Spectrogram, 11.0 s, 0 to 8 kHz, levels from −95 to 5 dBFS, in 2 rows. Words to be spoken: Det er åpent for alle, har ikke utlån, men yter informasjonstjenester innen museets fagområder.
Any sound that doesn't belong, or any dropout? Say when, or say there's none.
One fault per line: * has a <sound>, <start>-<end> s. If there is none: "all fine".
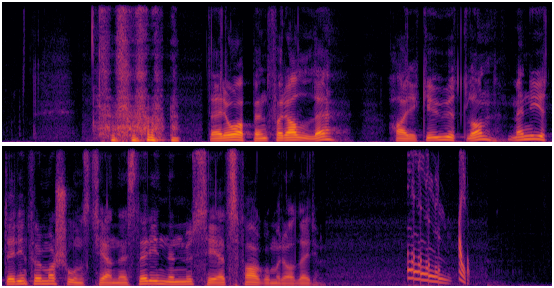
* has a laugh, 0.9-1.8 s
* has a chirp, 9.6-10.2 s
